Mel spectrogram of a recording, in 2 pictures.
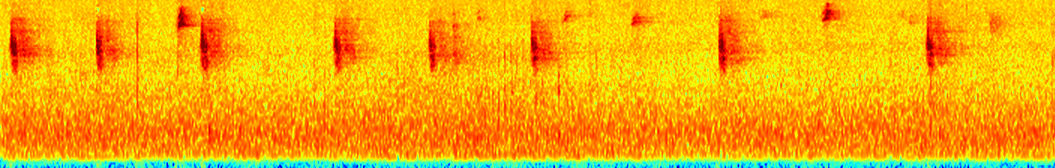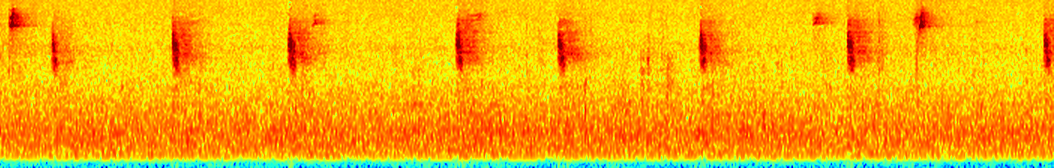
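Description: Songbirds giving short, sharp, high-pitched chip calls, irregularly about one or two a second, over a faint steady background hiss.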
